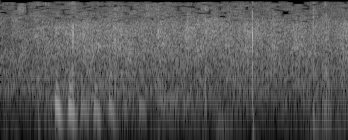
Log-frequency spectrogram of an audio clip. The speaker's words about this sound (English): If you feel like clapping, you can clap, but do it properly.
